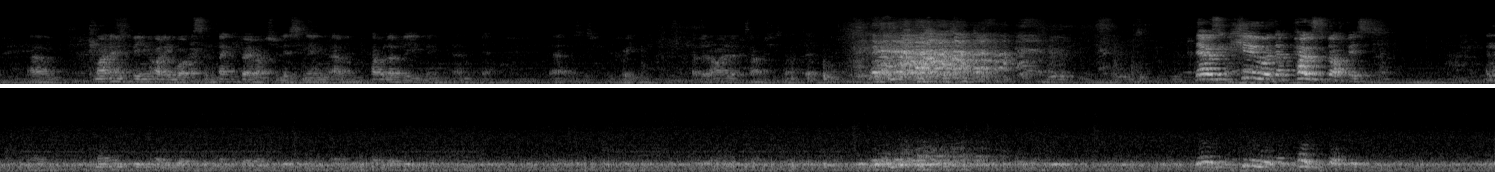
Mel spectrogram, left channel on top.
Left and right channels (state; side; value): normal; both; correlation -0.17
